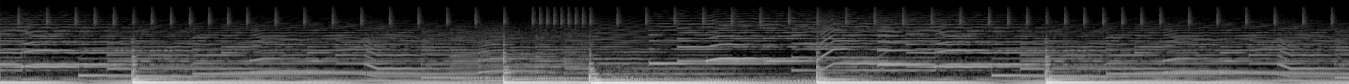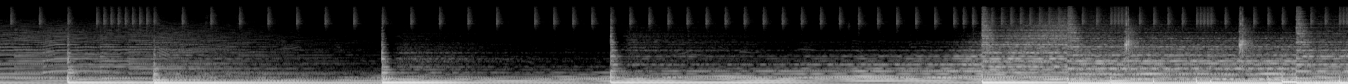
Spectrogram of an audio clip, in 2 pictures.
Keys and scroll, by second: 4.6 1, 4.8 Return.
